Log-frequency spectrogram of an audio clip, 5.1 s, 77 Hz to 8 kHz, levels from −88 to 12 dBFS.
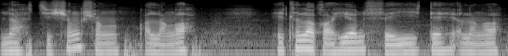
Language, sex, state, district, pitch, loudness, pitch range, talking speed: Mizo, male, Mizoram, Aizawl, 115 Hz, -18 LUFS, 105-120 Hz, 165 wpm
